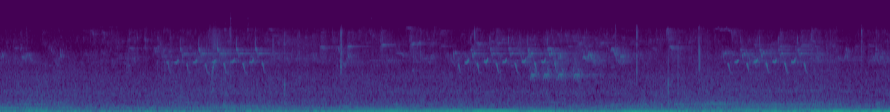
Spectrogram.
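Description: Faint bird song: a short phrase of quick chirps, repeated three times about six seconds apart, over a low steady rumble.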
